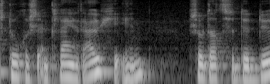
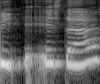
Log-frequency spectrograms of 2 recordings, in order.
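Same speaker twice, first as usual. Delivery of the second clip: very high, quavering, trembling voice; 12 semitones higher, 6 dB louder than usual. Reading a story, a man hears something bang against his door: trembling voice. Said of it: "Vroeg hij met een trillende stem".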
